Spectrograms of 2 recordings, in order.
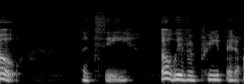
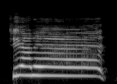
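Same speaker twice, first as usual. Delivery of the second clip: high, bright call of her name; excited call; 11 semitones higher than usual. Real, not acted. Host calling a buyer's name during a live sale, excited. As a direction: sing out the winner's name with delight.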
